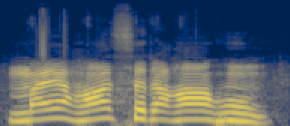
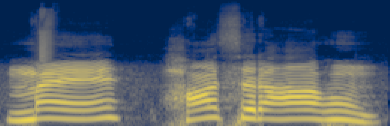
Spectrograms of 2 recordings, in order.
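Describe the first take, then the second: First: Said in the usual way. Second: Slow and clear, word by word, for the class to write down; slow classroom dictation. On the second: Shown as a demonstration. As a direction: dictate it slowly so they can write. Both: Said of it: "जैसे लिखो".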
